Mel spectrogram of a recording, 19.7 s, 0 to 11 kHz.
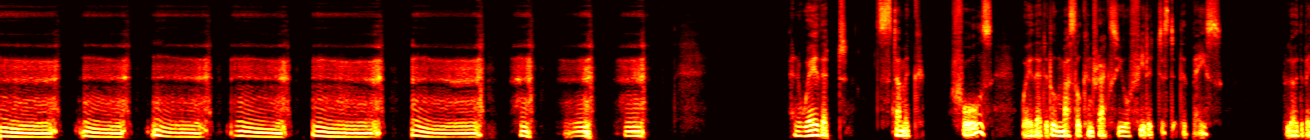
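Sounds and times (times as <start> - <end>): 
person making growling breaths imitating a leopard's growl as a breathing exercise: 0.0 - 10.5
speech: 12.2 - 12.4, 13.4 - 18.4, 19.2 - 19.6.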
